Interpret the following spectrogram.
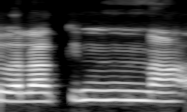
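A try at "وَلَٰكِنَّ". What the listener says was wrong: नहीं, वलाकिन्ना नहीं है, आप देखे खड़ी जबर भी है।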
